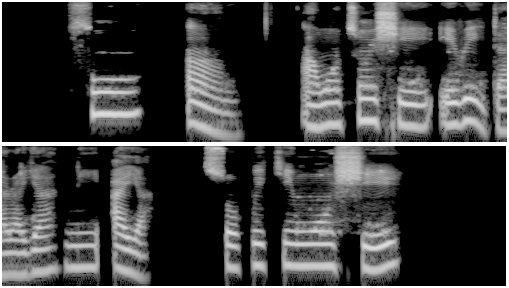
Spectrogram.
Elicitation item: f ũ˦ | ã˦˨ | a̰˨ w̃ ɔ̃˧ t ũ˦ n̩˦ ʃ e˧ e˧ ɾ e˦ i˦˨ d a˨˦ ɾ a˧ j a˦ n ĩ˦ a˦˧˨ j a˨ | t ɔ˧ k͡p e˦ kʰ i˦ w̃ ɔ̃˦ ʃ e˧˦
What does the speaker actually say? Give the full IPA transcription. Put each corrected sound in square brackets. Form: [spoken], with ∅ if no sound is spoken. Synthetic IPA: f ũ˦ | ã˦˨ | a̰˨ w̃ ɔ̃˧ t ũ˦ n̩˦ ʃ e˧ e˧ ɾ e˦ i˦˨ d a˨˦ ɾ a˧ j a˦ n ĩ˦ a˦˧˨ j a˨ | [s] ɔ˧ k͡p e˦ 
